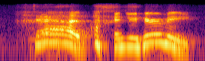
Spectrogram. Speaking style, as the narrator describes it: Brad yelled

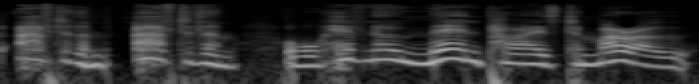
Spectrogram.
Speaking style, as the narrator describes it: the king's voice roaring out

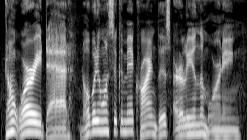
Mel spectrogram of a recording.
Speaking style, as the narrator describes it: Aiden just groaned and said

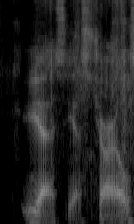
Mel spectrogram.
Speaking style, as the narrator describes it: said Jock quietly

